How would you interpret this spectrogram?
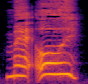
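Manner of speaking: high, loud cry for mother; lost boy screaming for his mother; child's scream. A narrator's reading. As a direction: scream for mother from the dark forest. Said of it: "Cậu thét lên".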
